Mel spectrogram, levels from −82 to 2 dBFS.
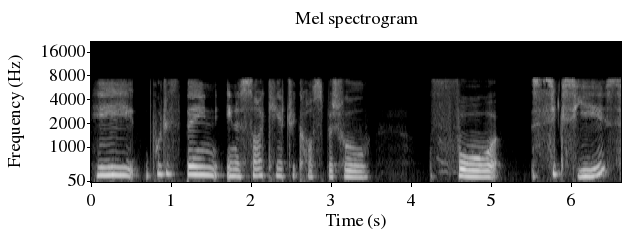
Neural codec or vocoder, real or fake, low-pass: none; real; 7.2 kHz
